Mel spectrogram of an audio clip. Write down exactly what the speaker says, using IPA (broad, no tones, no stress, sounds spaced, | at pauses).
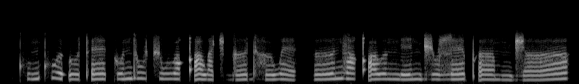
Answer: kʷʰ ə ŋ kʷʰ əː ʔ ʊː tʼ ɛː k ʊ n d uː t͡ʃ w uː qʼ ə w a t͡ʃ ɡ əː d h ɵ w ɛ | əː n z a qʼ uː ə̯ ŋ e n d͡ʒ ʊ ɮ ɛ pʼ ɐː m n d͡ʒ ɐː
